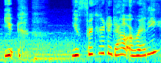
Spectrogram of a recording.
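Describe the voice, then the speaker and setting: Woman voicing a earnest young female painter, measured, reflective, high voice. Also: a little mellow, faint music behind, natural voice. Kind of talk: video game voice acting.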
